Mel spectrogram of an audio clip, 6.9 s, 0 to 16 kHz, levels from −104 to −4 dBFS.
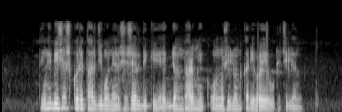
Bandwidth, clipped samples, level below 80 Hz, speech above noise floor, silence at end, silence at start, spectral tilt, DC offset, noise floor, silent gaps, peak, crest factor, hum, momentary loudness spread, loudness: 7.6 kHz; under 0.1%; -58 dBFS; 44 dB; 0.8 s; 0.8 s; -7.5 dB/octave; under 0.1%; -70 dBFS; none; -8 dBFS; 20 dB; none; 10 LU; -27 LUFS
